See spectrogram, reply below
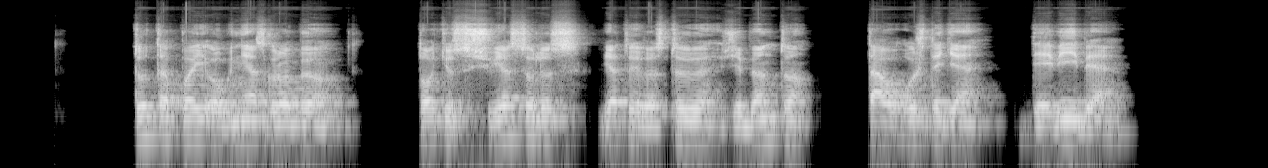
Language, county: Lithuanian, Tauragė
